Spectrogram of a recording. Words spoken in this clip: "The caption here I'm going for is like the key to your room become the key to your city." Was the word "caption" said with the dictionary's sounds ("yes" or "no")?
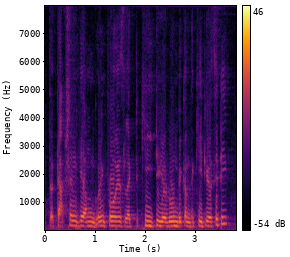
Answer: yes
